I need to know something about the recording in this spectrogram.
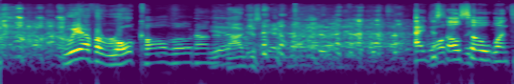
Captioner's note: laughter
